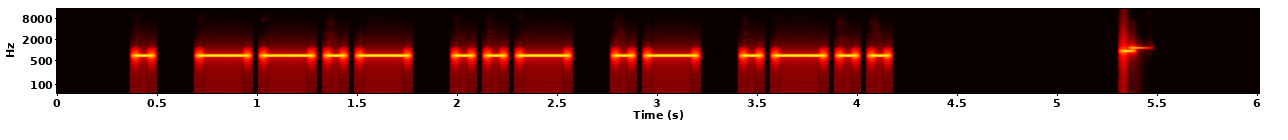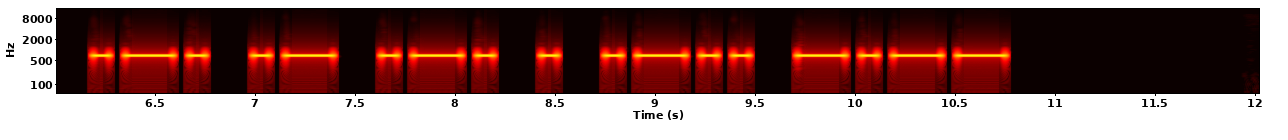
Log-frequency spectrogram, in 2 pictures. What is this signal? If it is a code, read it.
Morse code, heard as a keyed tone, about 15 wpm, 700 Hz. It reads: EQUAL RARELY
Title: Sentences from Top 1400 Words - New Word Drill - 15wpm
